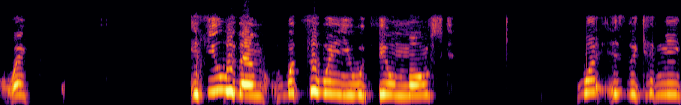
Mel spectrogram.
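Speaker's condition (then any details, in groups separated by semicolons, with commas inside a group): Cerebral palsy; able to articulate and speak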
